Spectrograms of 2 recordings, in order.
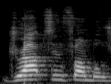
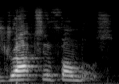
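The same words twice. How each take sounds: First: Drawn-out sigh, dragging out drops with a rise; exasperated sigh that lets the word hang; weary, disgusted lament. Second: Slow, spelled-out repeat, every word weighed; slow, pointed restatement of the complaint; slow and deliberate. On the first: Sighing at the team's mistakes. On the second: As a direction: lay it out slowly like a verdict. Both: Real, not acted.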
